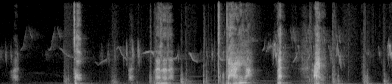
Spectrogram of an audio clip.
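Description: A man calls out tauntingly.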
